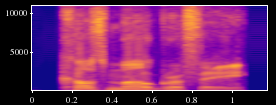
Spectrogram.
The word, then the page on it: cosmography: British English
